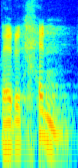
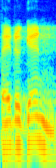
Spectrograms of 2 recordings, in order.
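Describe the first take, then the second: First: The name is said the Dutch way. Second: The name is said the German way. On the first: "화란어로는 베르헨" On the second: "독일어로는 베르겐"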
